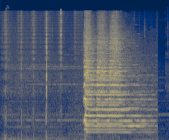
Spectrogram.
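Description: A freight train horn blasts loud for about a second and a half, a rich sustained tone. Before it comes a steady rhythmic clacking of rail wheels.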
